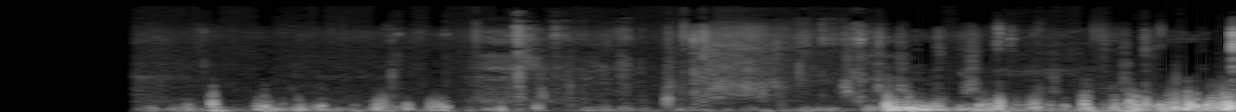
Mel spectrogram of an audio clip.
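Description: Hiking boots shifting on loose granite rocks: irregular knocks and scrapes of stone. A low rumble on the microphone grows louder over the last second and a half.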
